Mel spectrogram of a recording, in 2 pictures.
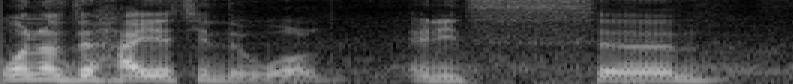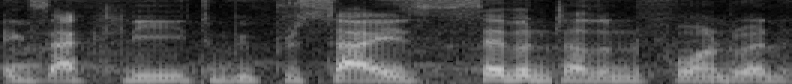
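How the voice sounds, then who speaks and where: A man speaks with a French accent and ordinary pitch variation. Noticeable background noise can be heard. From France. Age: 30s. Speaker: pro alpinist and mountain guide. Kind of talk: interview. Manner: halting.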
